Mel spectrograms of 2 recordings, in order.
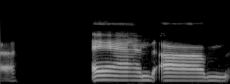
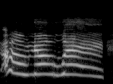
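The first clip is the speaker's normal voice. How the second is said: high, slow "oh, no way"; delighted disbelief, drawn out; the producer hearing who recommended him; amazed; slower than usual. Retold or imitated. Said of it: "He's like".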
